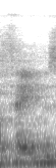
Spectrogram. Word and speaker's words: FAMOS: But just to introduce you to the FAMOS project. So FAMOS or famous, it's still debated what it's pronounced, right? But I say FAMOS.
